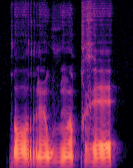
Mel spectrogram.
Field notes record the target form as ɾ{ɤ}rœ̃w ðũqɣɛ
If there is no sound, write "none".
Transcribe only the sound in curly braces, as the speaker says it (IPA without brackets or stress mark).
ɔ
